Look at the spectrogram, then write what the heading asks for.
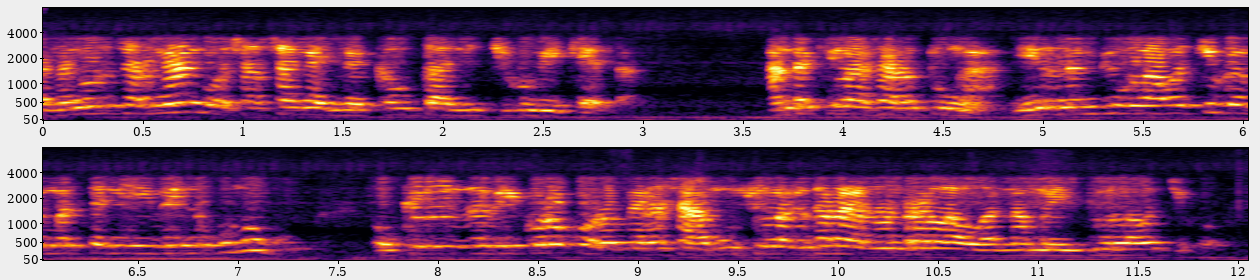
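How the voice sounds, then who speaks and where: A man's voice: a little high, distant mic. A man calling in to a radio talk show, explaining at length over a phone line. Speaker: caller. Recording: tinny phone line, echoey.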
